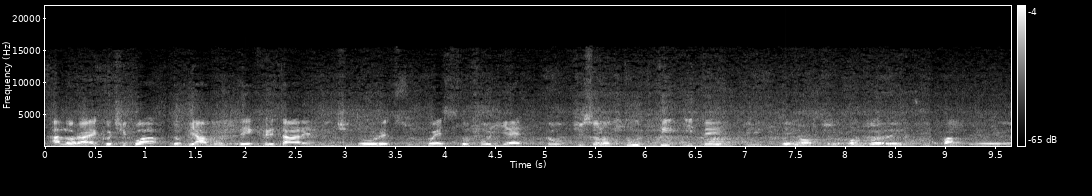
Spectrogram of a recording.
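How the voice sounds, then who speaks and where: Young man doing excited boat race commentary. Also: high-pitched, measured pace, few pauses, noisy background. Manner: counts down and shouts the start, builds excitement. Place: outdoors on a boat at sea, then a boat show stand.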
